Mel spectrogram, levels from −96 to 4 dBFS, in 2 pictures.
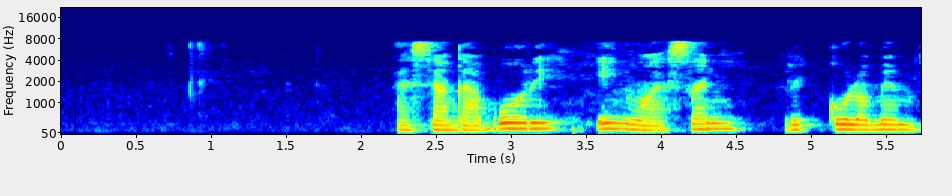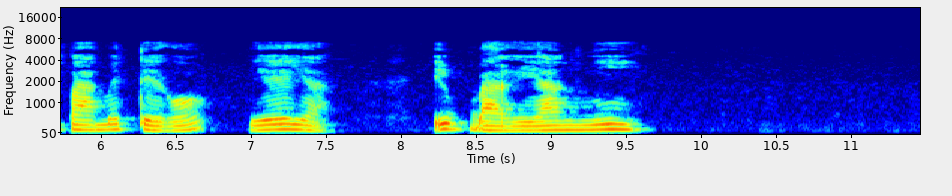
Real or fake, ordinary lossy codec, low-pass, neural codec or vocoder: real; MP3, 64 kbps; 7.2 kHz; none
